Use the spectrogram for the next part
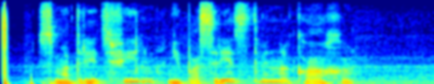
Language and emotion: Russian, sad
